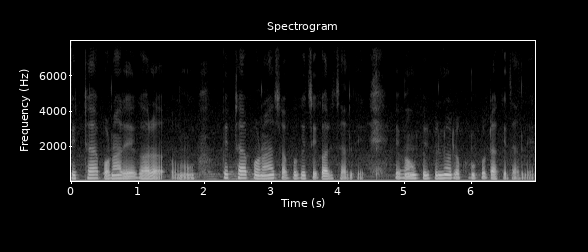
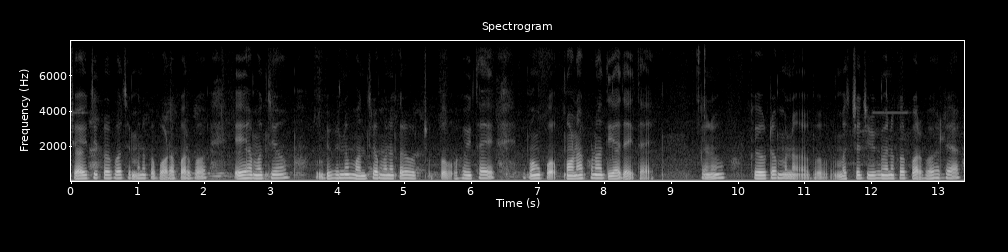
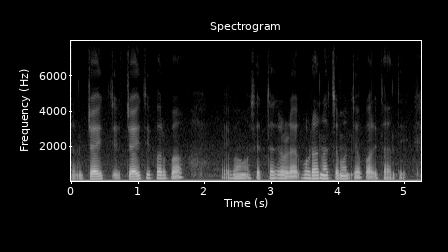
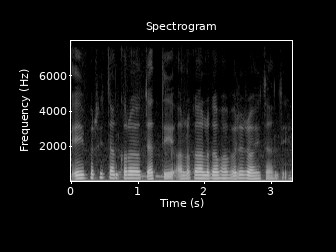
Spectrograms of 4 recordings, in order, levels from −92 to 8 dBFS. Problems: background sounds at intervals, background conversations at intervals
